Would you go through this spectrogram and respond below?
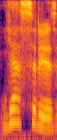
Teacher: You can literally feel how the tone drops and settles on the word is.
